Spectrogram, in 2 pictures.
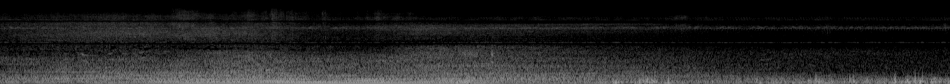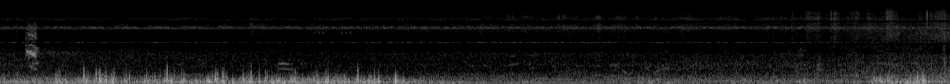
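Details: Two young wild elephants at Khao Yai National Park, Thailand, gathering on open grassland in winter, playing or sparring: a deep, drawn-out harmonic rumbling roar, then choppy pulsed growls, with one brief high rising squeal midway and faint engine hum.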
